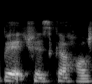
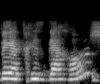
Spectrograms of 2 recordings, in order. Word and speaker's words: Béatrice Garoche: show than the lovely Béatrice Garoche? And I've pronounced her name wrong. She's going to give you the proper spelling in a second, because I can't roll my tongue.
